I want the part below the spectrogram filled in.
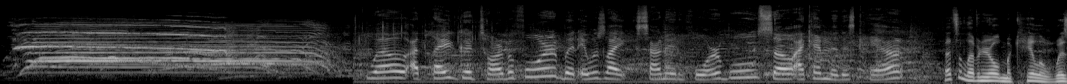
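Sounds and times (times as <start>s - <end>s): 
group of girls screaming at full volume: 0.0s - 3.4s
speech: 3.7s - 10.6s.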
